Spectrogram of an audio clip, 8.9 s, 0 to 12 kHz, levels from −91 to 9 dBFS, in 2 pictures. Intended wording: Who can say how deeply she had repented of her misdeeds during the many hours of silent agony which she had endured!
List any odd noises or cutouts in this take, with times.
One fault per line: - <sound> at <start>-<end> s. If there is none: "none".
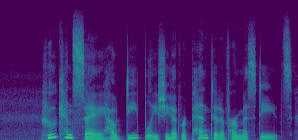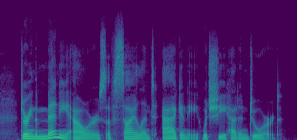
none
